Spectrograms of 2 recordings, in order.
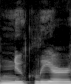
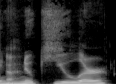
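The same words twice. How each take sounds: First: The word is said the way it is spelled. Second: The word is said differently from its spelling. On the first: The speaker calls it right. "it's spelled nuclear" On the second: The speaker calls it wrong. "so you shouldn't say nuclear"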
